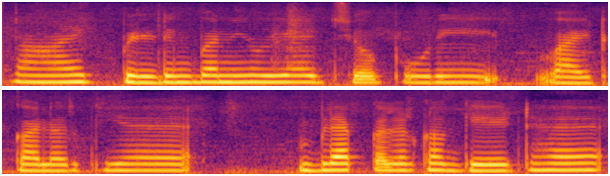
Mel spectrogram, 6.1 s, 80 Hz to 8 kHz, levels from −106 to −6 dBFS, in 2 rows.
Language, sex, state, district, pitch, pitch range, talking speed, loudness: Hindi, female, Bihar, Darbhanga, 225 Hz, 215-230 Hz, 170 wpm, -18 LUFS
